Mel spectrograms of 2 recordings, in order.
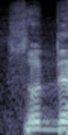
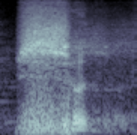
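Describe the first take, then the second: First: शुद्ध said as "suddh", with a weak "s"; wrong plain "s". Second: शुद्ध with a strong hissed "sh"; whistling sibilant. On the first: Teacher shows the mistake, शुद्ध as "suddh". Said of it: "शुद्ध नहीं". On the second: Teacher corrects the mistake, whistling "sh" in शुद्ध. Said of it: "सीटी आती है". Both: Shown as a demonstration.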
